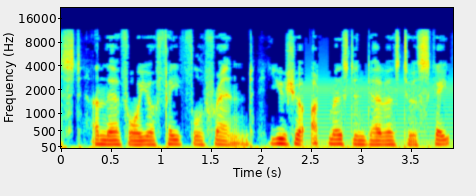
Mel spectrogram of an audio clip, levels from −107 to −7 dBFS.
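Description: From 2.38 s to the end, a steady, raspy mains buzz sits about 20 dB under the speech: 60 Hz switching spikes whose harmonics reach several kHz.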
